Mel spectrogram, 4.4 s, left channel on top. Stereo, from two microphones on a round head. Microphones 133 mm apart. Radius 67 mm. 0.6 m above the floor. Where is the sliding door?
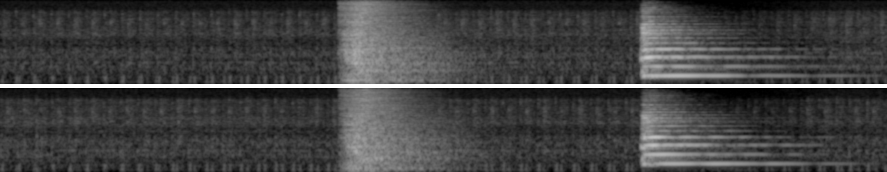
I don't hear a sliding door.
